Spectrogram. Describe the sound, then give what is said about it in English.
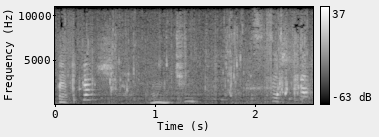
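An Alsatian named Abby splashes and thrashes in pool water, pawing at a pool cleaner and trying to drag it out of the water, producing repeated splashes and sloshing, with brief whining or squeaky tones mixed in. “Abby tries to drag it out of the water.”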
